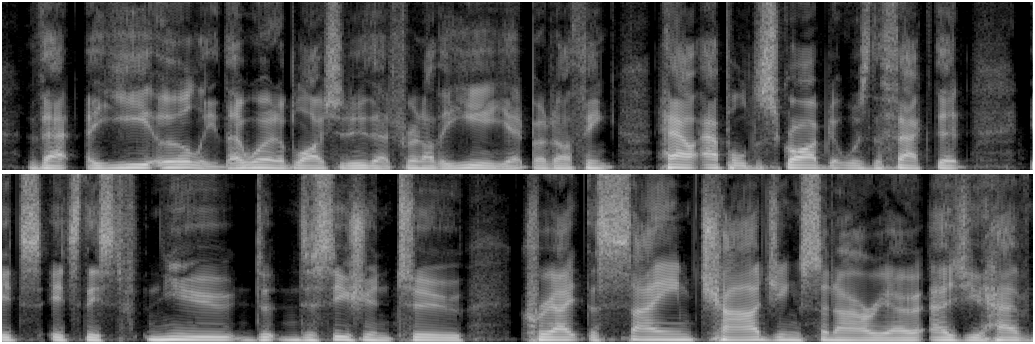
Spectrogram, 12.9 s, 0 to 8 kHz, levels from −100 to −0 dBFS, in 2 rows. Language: English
